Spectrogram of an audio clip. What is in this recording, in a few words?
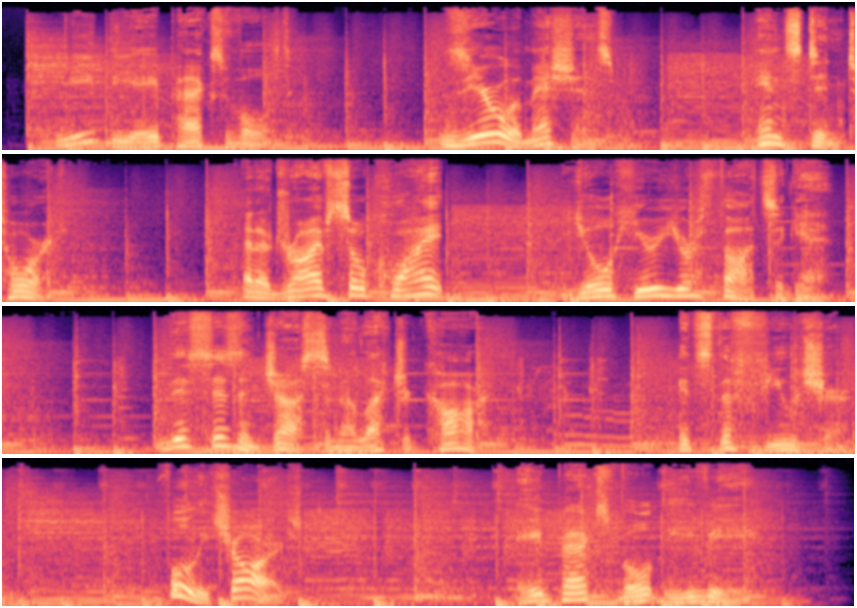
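WITH MUSIC; APEXVOLT3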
